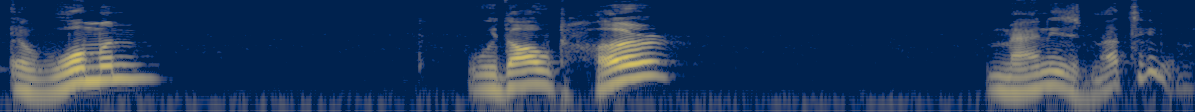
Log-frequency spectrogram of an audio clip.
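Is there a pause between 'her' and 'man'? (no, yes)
yes. There is a pause between 'her' and 'man'. A man is nothing without a woman. "Then you are saying man is nothing"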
